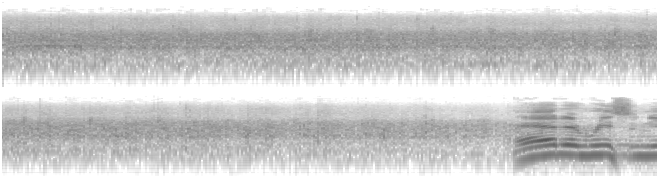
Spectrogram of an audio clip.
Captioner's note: applause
